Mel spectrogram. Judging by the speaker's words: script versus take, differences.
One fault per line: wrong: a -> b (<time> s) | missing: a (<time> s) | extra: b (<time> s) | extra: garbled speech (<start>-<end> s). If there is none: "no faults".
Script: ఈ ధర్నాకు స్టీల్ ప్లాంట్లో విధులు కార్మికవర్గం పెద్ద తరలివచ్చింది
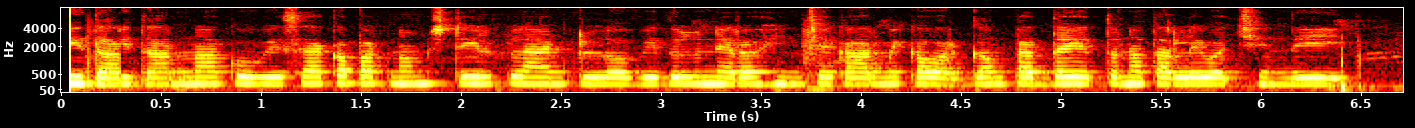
extra: విశాఖపట్నం (1.0 s)
extra: నిర్వహించే (3.3 s)
extra: ఎత్తున (5.1 s)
